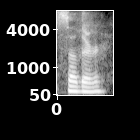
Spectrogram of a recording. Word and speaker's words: Souther: Yeah, it's Souther.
